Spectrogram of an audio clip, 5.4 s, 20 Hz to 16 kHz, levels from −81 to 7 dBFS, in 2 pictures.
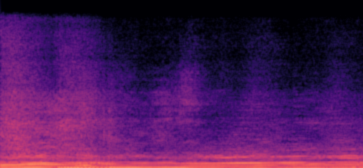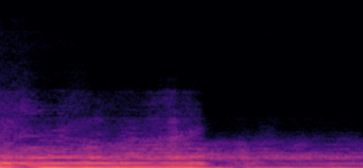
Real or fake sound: fake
